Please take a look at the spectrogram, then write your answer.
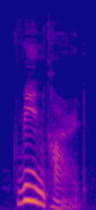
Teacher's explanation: the word card was much lower than green green card up down energy relax green card the Russian needs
